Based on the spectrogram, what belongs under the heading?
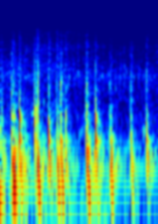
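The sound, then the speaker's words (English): Horses' hooves clip-clop in a quick, steady rhythm on hard ground, each hollow knock distinct, with no voices over the hoofbeats. “We'd better stop and water the horses.”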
